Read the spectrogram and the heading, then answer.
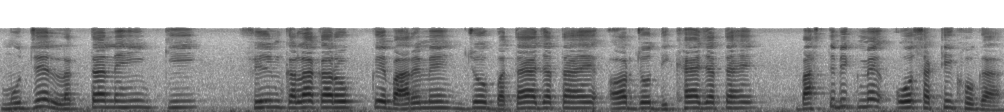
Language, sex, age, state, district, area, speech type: Hindi, male, 30-45, Rajasthan, Jaipur, urban, spontaneous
